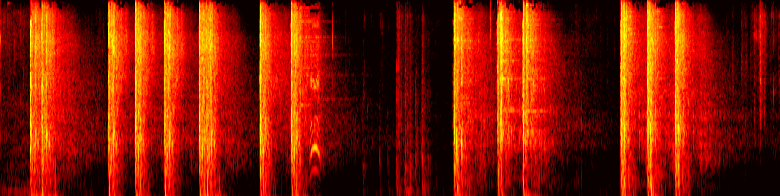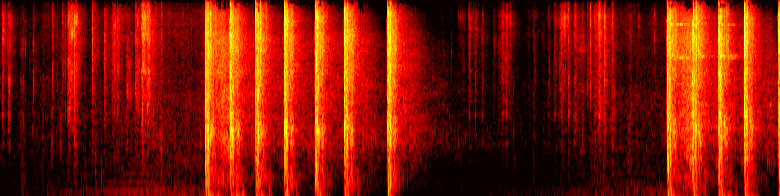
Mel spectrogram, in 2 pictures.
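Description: Gunfire from a competition shooter: strings of quick single shots, a fraction of a second apart. The strings are broken by pauses of a few seconds while the shooter moves between positions.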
